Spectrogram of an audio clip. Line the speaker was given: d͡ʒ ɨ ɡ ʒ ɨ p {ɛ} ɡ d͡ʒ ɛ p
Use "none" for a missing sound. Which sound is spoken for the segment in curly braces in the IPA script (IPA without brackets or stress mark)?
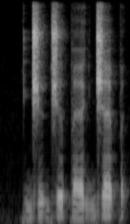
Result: ɛ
